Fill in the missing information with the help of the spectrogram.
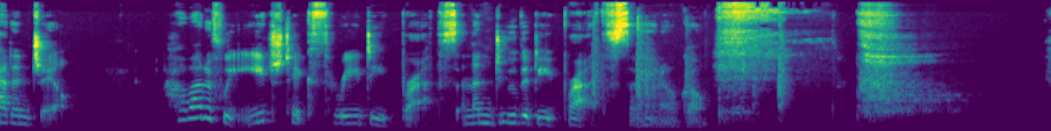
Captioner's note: breathes deeply two times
